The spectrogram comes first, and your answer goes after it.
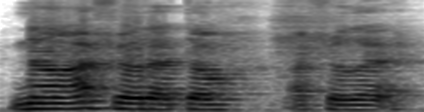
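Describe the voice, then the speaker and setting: A man's voice: mid-range voice, normal speed. A young man chats loosely with friends, posing questions and swearing without much weight. His voice sits in a plain middle range. The room carries a noticeable echo. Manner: relaxed, asks questions, swears casually. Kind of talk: casual podcast chat. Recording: echoey room.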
